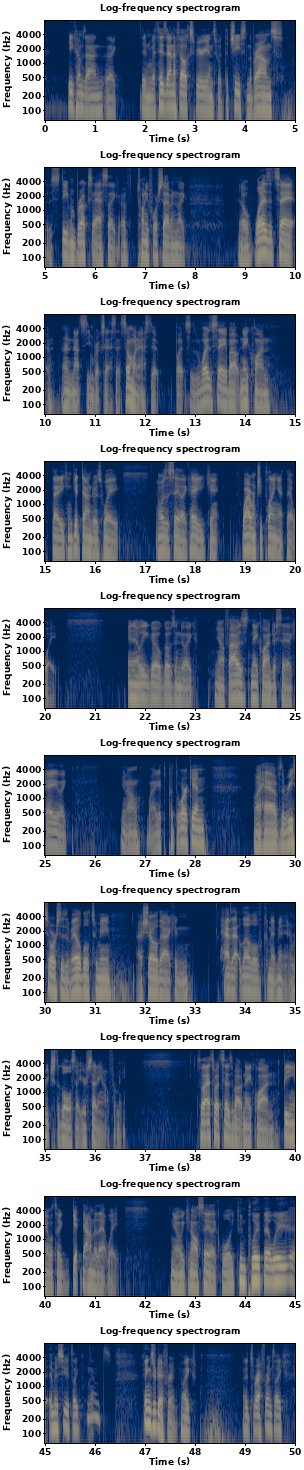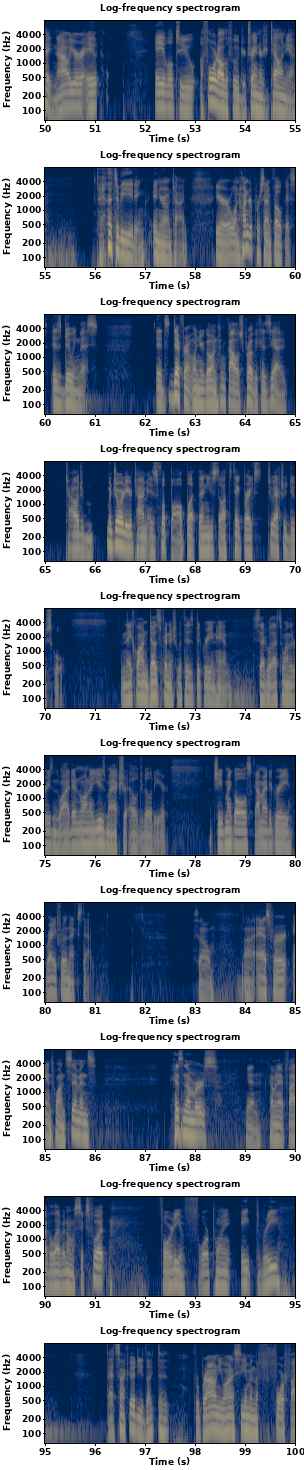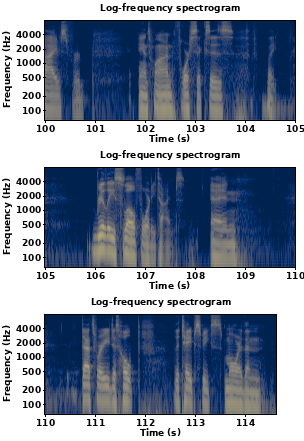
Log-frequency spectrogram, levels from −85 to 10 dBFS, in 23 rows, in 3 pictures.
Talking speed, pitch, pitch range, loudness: 170 wpm, 105 Hz, 95-115 Hz, -32 LUFS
